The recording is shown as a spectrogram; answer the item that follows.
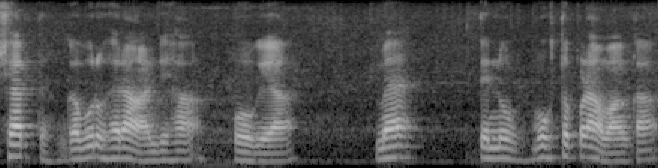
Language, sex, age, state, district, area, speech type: Punjabi, male, 30-45, Punjab, Pathankot, rural, spontaneous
